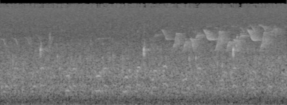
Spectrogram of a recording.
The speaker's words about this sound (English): Okay, yeah, Canada geese are what I'm hearing in the distance.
